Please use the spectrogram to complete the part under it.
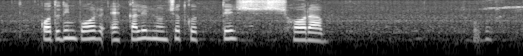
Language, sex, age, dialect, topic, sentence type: Bengali, female, 18-24, Western, banking, question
